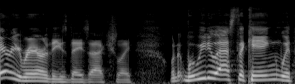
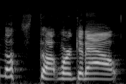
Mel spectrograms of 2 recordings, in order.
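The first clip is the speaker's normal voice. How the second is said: high, slow mock plea; mock pleading; 5 semitones higher than usual. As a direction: beg in a put-on voice.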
